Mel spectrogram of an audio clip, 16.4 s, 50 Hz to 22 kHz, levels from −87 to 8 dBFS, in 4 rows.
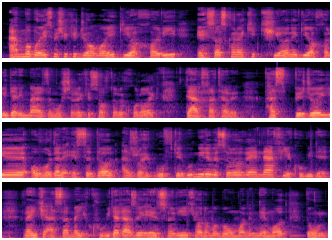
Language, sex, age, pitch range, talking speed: Persian, male, 30-49, 120-145 Hz, 175 wpm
